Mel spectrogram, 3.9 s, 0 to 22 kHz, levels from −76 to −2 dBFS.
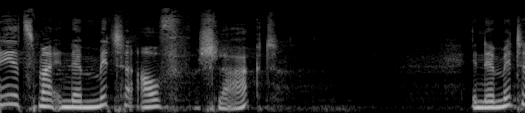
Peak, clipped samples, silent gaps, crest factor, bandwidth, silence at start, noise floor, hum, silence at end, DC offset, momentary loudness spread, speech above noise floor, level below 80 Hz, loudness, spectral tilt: -14 dBFS; under 0.1%; none; 18 dB; 16.5 kHz; 0 s; -66 dBFS; none; 0 s; under 0.1%; 9 LU; 37 dB; -72 dBFS; -30 LUFS; -3.5 dB/octave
